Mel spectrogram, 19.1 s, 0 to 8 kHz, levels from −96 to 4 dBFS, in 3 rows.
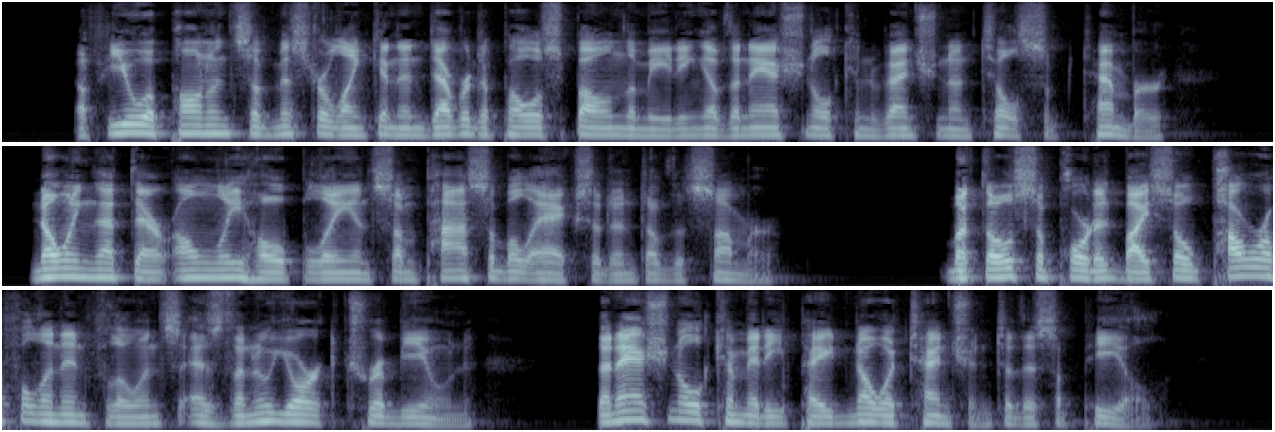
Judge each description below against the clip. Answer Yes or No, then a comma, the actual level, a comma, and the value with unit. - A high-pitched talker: No, low, 110 Hz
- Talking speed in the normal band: Yes, average, 165 wpm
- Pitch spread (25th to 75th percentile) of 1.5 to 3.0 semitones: No, average, 3.5 semitones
